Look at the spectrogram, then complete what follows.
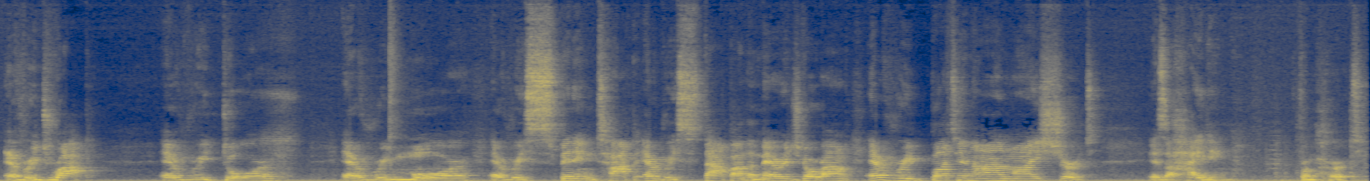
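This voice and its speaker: A man performing his own poetry at a live reading, with measured, dramatic phrasing and deliberate pauses. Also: a little high. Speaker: poet reading own work. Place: indoors at a cafe poetry reading. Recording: very echoey room, distant mic, faint noise.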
